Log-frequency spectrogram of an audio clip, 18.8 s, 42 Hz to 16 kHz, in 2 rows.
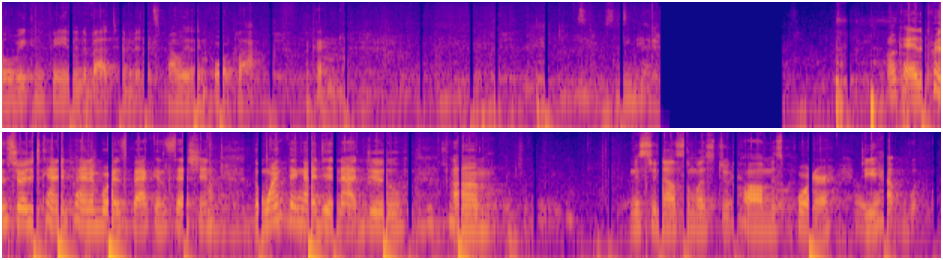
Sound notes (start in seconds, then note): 4.5 quiet chatter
